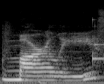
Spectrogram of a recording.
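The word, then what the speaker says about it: Marlee: that sun nature incorporation for both of them Marley small m-a-r-l-e-e Marley this one's really sweet it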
